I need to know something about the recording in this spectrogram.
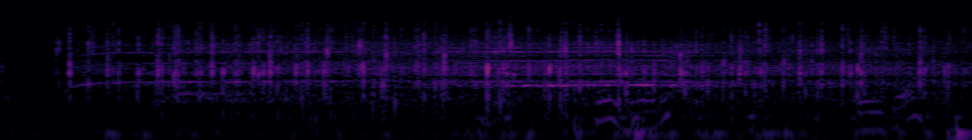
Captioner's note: audience claps and cheers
